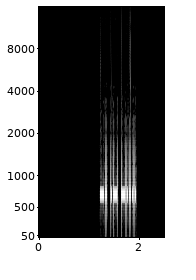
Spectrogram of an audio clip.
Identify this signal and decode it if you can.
Morse code, heard as a keyed tone, about 44 wpm, 700 Hz. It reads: NA6
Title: Common Cut Numbers - 3-Digit 45wpm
